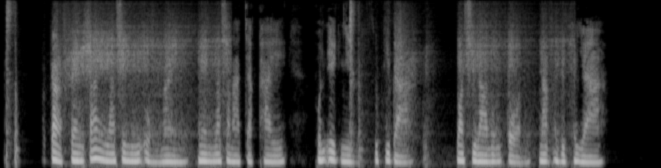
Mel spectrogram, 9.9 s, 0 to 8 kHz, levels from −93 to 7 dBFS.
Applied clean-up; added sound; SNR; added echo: neural mask model RNNoise.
